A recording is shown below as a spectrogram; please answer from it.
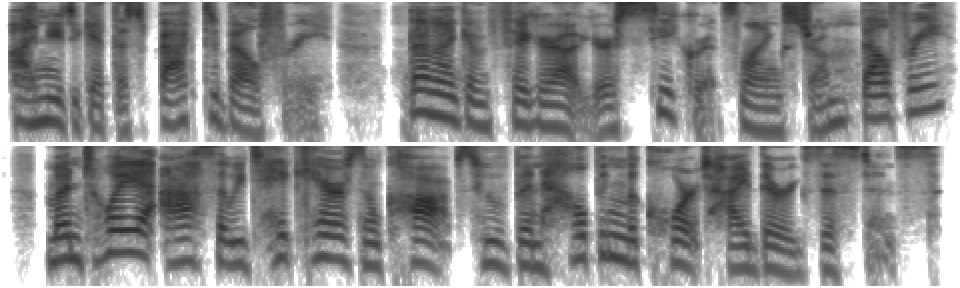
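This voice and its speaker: An actress playing a young, determined vigilante superheroine in a video game, with an American accent, caring and dryly witty in an earnest, conversational way. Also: female voice, mid-range voice, lively intonation, normal speed, no echo, studio quality, lightly acted. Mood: caring, businesslike. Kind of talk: scripted game voice lines.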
